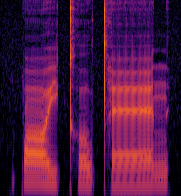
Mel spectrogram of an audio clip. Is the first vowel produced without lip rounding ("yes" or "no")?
no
